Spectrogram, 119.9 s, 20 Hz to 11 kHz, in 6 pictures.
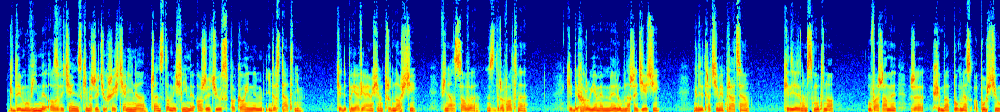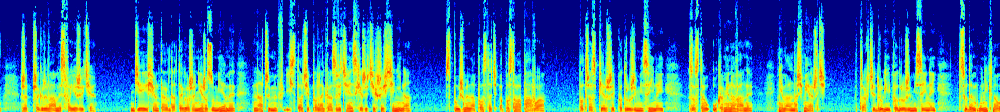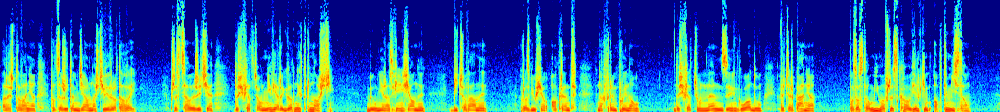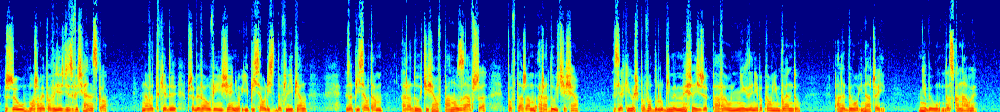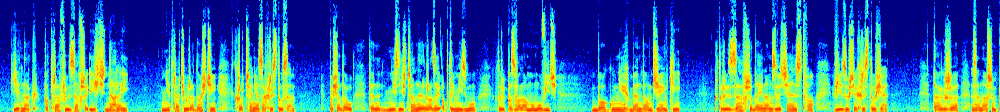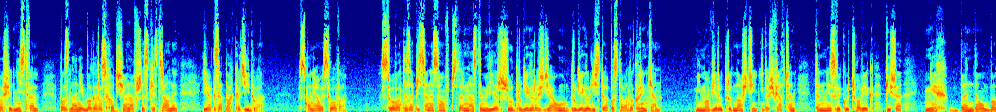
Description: Codziennie podróżuj przez 2 List do Koryntian, słuchając studium audio i czytając wybrane wersety ze słowa Bożego.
